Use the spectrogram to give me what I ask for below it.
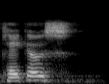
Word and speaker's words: Caicos: Is that how you pronounce it, Caicos? – Turks and Caicos, yeah.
